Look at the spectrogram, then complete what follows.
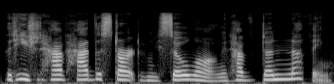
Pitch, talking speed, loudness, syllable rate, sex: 205 Hz, 270 wpm, -18 LUFS, 5.0 syllables/s, female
